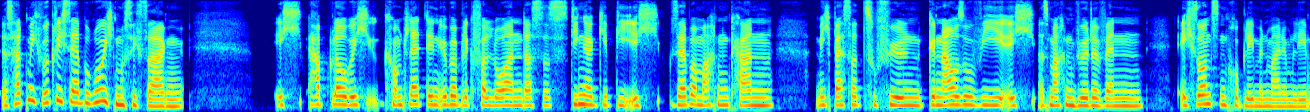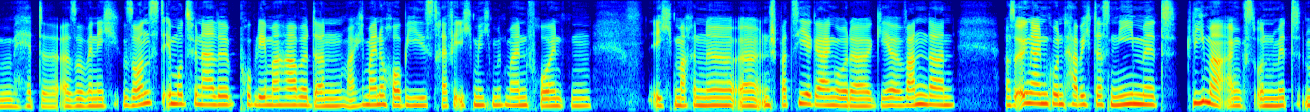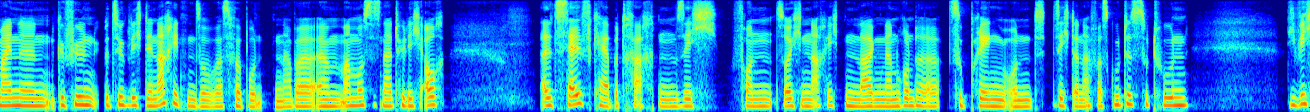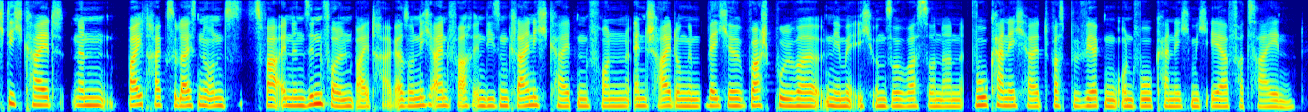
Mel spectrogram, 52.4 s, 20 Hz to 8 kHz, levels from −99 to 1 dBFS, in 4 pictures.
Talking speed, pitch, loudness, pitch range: 175 wpm, 200 Hz, -24 LUFS, 185-220 Hz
